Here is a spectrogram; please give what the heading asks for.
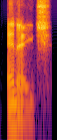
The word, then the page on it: NH: British English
